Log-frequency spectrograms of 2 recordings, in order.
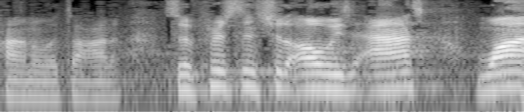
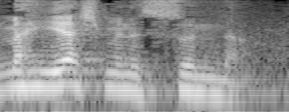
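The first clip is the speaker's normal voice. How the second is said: put-on Egyptian Arabic accent. Retelling how a man corrected someone after prayer: egyptian accent. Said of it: "he says in his Egyptian accent".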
